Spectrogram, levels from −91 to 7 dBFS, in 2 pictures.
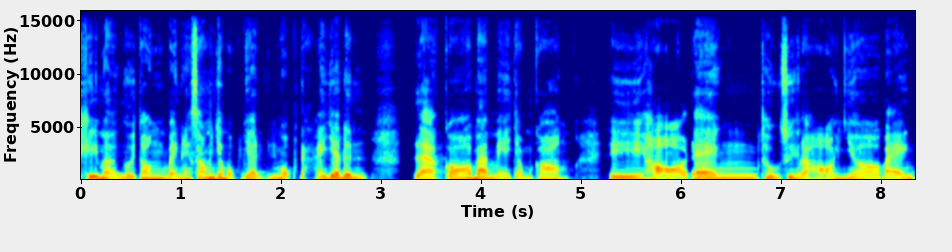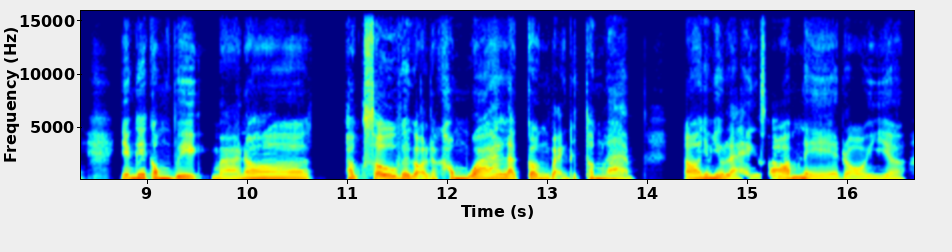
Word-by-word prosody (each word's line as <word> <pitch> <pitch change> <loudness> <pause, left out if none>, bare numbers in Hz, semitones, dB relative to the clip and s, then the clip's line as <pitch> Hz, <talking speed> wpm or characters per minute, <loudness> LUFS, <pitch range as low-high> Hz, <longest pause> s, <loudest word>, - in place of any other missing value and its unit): khi 220 -1 +3
mà 200 -4 +2
người 180 0 -2
thân 210 0 0
bạn 170 0 -3
đang 195 +1 -3
sống 220 +5 +3
trong 260 -3 +2
một 225 - -7
gia 200 0 0
một 185 -3 -3
đại 200 +3 -5
gia 235 - +7
đình 195 -6 +3 0.5
là 145 -3 +2
có 195 +9 +1
ba 210 -3 +4
mẹ, 175 -3 -4
chồng 155 -3 -7
con 185 -1 -3 0.4
thì 185 -2 +1
họ 180 0 +2
đang 200 -1 +1
thường 190 -4 -1
xuyên 200 +2 0
là 175 -3 -1
họ 170 - -3
nhờ 175 -3 -2
bạn 155 +2 -2 0.4
những 195 +5 +1
cái 285 +1 +6
công 250 -4 +4
việc 185 -6 +3
mà 170 -1 -4
nó 275 +7 +2 0.6
thực 245 -4 0
sự 195 0 +4
phải 270 -1 +4
gọi 195 -5 0
là, 200 - -5
không 235 +3 0
quá 245 +7 +3
là 280 -10 +2
cần 185 -1 +1
bạn 160 +2 -3
đích 275 - -10
thân 245 -4 -1
làm, 195 -8 -3 0.5
đó 225 +3 +2
giống 270 +1 +3
như 255 -4 +3
là 175 -4 -1
hàng 165 -1 -8
xóm 230 +8 +2
nè, 165 -8 -1
rồi, 165 0 -5
ờ, 175 0 -6
195 Hz, 205 wpm, -21 LUFS, 175-225 Hz, 0.6 s, gia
